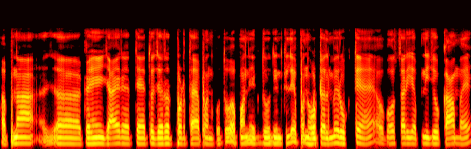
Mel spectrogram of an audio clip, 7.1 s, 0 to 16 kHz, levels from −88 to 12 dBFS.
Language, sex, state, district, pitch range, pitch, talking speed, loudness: Hindi, male, Chhattisgarh, Bastar, 140-150 Hz, 145 Hz, 255 wpm, -16 LUFS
